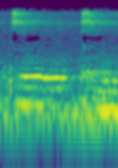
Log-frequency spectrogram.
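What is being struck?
Nothing is struck.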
